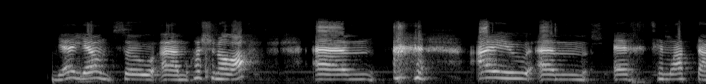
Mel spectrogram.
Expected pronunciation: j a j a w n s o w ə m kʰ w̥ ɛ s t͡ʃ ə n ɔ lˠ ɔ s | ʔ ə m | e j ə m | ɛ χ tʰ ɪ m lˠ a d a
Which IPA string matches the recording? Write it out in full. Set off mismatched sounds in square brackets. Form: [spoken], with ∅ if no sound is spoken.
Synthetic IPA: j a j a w n s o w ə m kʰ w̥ ɛ s t͡ʃ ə n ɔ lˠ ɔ [f] | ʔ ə m | [a] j ə m | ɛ χ tʰ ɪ m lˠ a d a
